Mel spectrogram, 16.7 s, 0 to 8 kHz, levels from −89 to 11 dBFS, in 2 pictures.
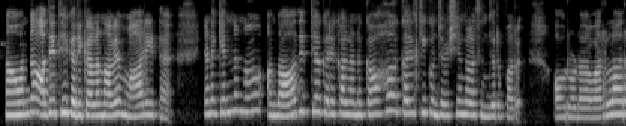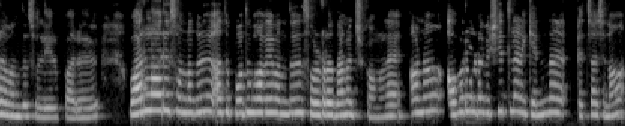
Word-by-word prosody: நான் 275 0 +7
வந்து 305 +3 +2
ஆதித்ய 320 +3 +5
கரிகாலனாவே 270 0 +5 0.2
மாறிட்டேன். 255 -3 -1 0.5
எனக்கு 310 +1 -2
என்னனென்னா, 360 0 -3 0.2
அந்த 265 -1 +1 0.2
ஆதித்யா 355 +2 -2
கரிகாலனுக்காக 300 +3 0
கல்கி 320 +1 -1
கொஞ்சம் 275 -2 0
விஷயங்கள 295 0 0
செஞ்சிருப்பாரு. 250 0 -4 0.5
அவரோட 230 -1 -5 0.2
வரலாற 290 +7 +3 0.2
வந்து 250 0 -2
சொல்லியிருப்பாரு. 225 -2 -8 0.6
வரலாறு 385 +4 +4
சொன்னது, 330 0 -2 0.2
அது 335 +1 -3
பொதுவாவே 330 +1 +1
வந்து 305 +1 -2 0.2
சொல்றது 285 -1 +2
தான்னு 285 +1 0
வச்சுக்கோங்களேன். 255 -2 -8 0.2
ஆனா, 345 +2 -2 0.3
அவரோட 345 +3 -3
விஷயத்தில 355 +2 -5
எனக்கு 305 -3 -5
என்ன 300 +4 -3 0.4
டச்சாச்சுன்னா 265 -1 -5
290 Hz, 115 wpm, -22 LUFS, 260-330 Hz, 0.6 s, நான்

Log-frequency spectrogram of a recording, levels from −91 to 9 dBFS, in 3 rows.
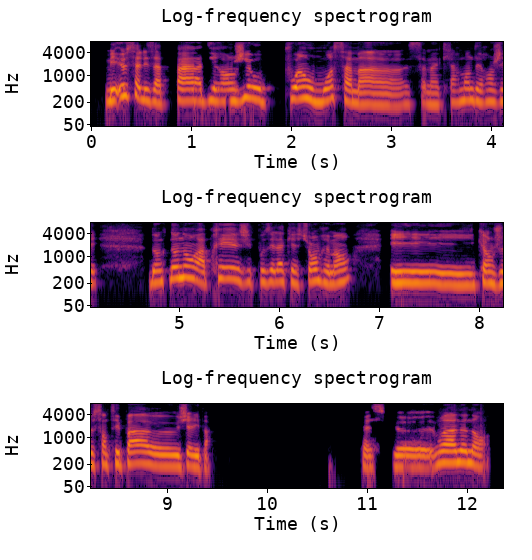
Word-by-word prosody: Mais 215 +1 +4
eux, - - +6
ça 285 - +1
les 220 -2 -1
a 190 - +1
pas 215 +3 +2
dérangés 215 +3 0
au 230 -3 +1
point 250 0 +3
où 245 - +4
moi, 220 +4 +1
ça 235 -5 -1
m'a 170 -3 -2
ça 175 +1 -11
m'a 175 -1 -6
clairement 200 +6 -6
dérangée. 210 -1 -4 0.5
Donc 210 +1 -2
non, 265 +1 +3
non, 280 -1 +3
après, 250 +5 -1
j'ai 215 -1 -6
posé 215 0 -4
la 220 0 0
question, 215 +1 -2
vraiment. 210 +2 -2 0.4
Et 200 -4 +2
quand 200 +1 +1
je 195 +1 -1
sentais 195 +2 -2
pas, 210 +1 +3
heu, 175 -2 +2
j'y 170 - -1
allais 170 -2 +2
pas. - - -10 1.5
Parce 160 -1 -5
que 165 -2 +1
voilà, 220 +3 +5
non, 225 0 +4
non. 170 - -7
205 Hz, 195 wpm, -23 LUFS, 180-220 Hz, 1.5 s, eux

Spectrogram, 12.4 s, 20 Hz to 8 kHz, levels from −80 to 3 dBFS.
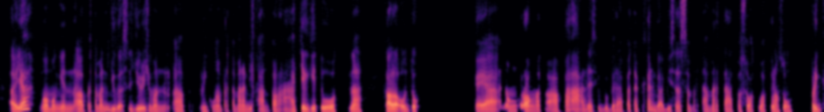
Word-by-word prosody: eee, 135 - +5
ya 240 - +10 0.2
ngomongin, 135 0 0
eee, 135 - +3
pertemanan 145 +11 -3
juga 150 - +1
sejujurnya 135 +7 -1
cuman, 125 -4 -2
eee, 130 -2 -2 0.3
lingkungan 125 -2 -6
pertemanan 125 0 -3
di 120 - -4
kantor 120 0 -3 0.2
aja 145 +4 +2
gitu. 140 -3 +3 0.2
Nah 130 -4 +3 0.3
kalau 145 -1 +9
untuk 150 0 0 0.8
kayak 125 0 +2
nongkrong 165 0 +3
atau 135 - -5
apa 180 +8 0
ada 140 - -3
sih 145 0 -10
beberapa 120 -1 -5
tapi 130 0 -5
kan 205 -3 -2
gak - - -1
bisa 125 +6 -5
semerta-merta 125 -1 -5
atau 115 - -7
sewaktu-waktu 120 +1 -4
langsung, 130 - 0 0.2
"Pergi 175 0 +4
135 Hz, 165 wpm, -24 LUFS, 125-150 Hz, 0.8 s, ya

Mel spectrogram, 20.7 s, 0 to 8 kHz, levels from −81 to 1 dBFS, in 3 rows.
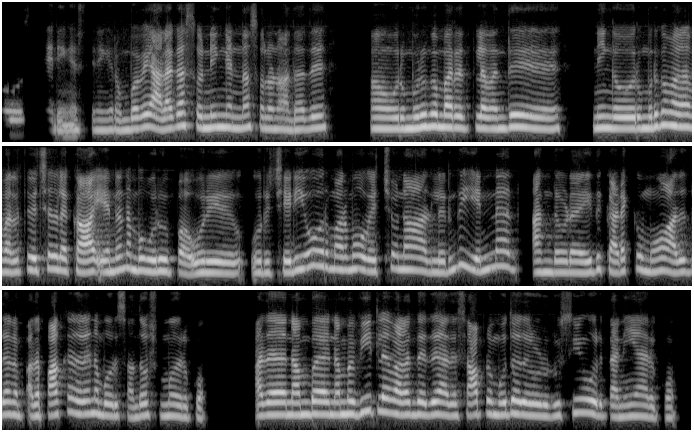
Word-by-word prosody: ஓ! - - -16 0.4
சரிங்க, 80 +1 -7
சரிங்க. 175 - -7
ரொம்பவே 195 +6 0
அழகா 195 +6 +2
சொன்னிங்கன்னு 210 0 +1
தான் 220 0 -3
சொல்லணும். 190 -2 -2
அதாவது 185 +3 -2 0.6
அ - - -1 0.2
ஒரு 195 0 +1
முருங்க 225 +3 +4
மரத்தில 210 -1 +2
வந்து 200 +3 +2 0.8
நீங்க 205 0 +2
ஒரு 200 0 +2
முருங்கை 230 +5 +2
மரம் 225 -2 +3
வளர்த்து 205 +3 -2
வச்சதில 235 +1 +1
காய் 205 +1 +6
என்ன 225 +4 0
நம்ம 240 -3 +1
ஒரு 215 +1 +4
ப - - -2 0.2
ஒரு 195 0 +2 0.4
ஒரு 195 -1 -2
செடியோ, 230 +7 0
ஒரு 295 - -1
மரமோ 245 +1 0
வச்சோன்னா 245 +3 -2
அதிலருந்து 210 +8 -3 0.2
என்ன 250 +5 -2 0.4
அந்தோட 200 -1 -2 0.2
இது 245 - -5
கிடைக்குமோ 215 +2 -2
அதுதான் 215 +4 -1 0.2
அத 210 - +1
பார்க்கறதில 240 +2 +1
நம்ம 225 -3 -1
ஒரு 205 - -4
சந்தோஷமு 210 +2 -4
இருக்கும். 180 -1 -8 0.5
அத 220 - +1 0.3
நம்ப 230 +2 +2 0.2
நம்ப 235 +1 +3
வீட்ல 290 0 0
வளர்ந்தது 230 0 +2
அத 210 0 -2
சாப்பிடும்போது 225 +1 -1
அதோட 215 -3 +2
ருசியும் 255 +5 -4
ஒரு 215 -3 -3
தனியா 200 +2 -3
இருக்கும். 185 +1 -9
215 Hz, 160 wpm, -22 LUFS, 200-230 Hz, 0.8 s, காய்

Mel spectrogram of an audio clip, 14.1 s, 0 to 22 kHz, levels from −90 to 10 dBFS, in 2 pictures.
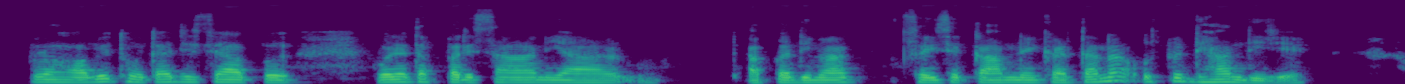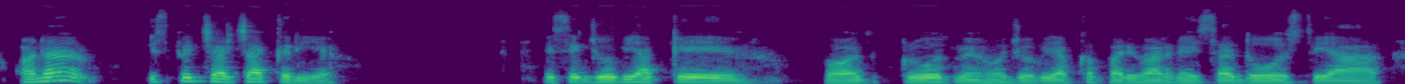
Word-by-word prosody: प्रभावित 120 +3 0
होता 120 -1 -1
है, - - +1
जिसे 120 0 -4
आप 115 -1 +2
बोलें, 115 +3 -1
तो 125 - 0
परेशान 110 -1 0
या 105 -1 0 0.9
आपका 110 - +1
दिमाग 110 0 +1 0.3
सही 110 -1 +3
से 110 +1 -3
काम 105 0 0
नहीं 110 -1 0
करता 110 +3 -1
ना, 180 +3 0
उसपे 160 - -3
ध्यान 120 -3 -1
दीजिए, 95 -4 -3 0.6
और - - +3
ना, - - +2 0.3
इसपे 165 - +1
चर्चा 135 -3 +4
करिए। 95 -7 -1 1.1
जैसे, 115 0 +2
जो 115 +1 +6
भी 125 +1 +3
आपके 115 0 +4 0.6
बहुत 105 +1 +2
क्लोज़ 110 +1 +4
में 105 - +1
हो, 100 0 -3
जो 105 -1 -1
भी 110 - +1
आपका 105 0 -1
परिवार 105 0 0
का 105 - -3
हिस्सा, 100 +1 0
दोस्त 105 0 0
या 95 -1 0
110 Hz, 175 wpm, -23 LUFS, 105-115 Hz, 1.1 s, जो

